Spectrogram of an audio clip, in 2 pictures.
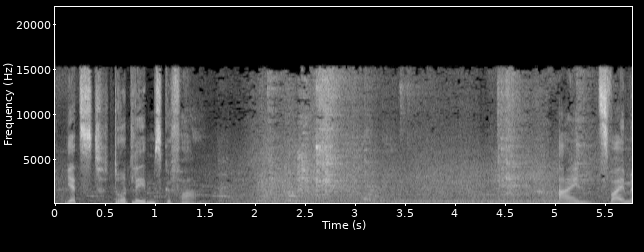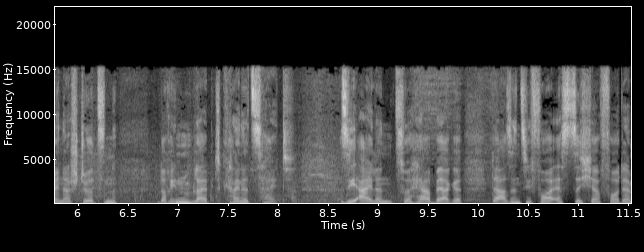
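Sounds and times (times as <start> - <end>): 
speech: 0.1 - 1.8, 5.0 - 11.5
freight train rumbling along the tracks: 1.6 - 10.0.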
